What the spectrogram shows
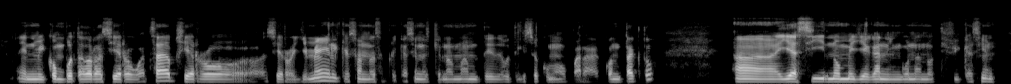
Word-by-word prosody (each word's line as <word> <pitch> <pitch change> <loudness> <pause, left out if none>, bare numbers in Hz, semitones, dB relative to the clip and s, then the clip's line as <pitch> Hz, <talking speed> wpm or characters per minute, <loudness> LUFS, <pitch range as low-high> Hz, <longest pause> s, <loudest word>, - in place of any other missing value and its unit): en 120 -2 -1
mi 120 - +1
computadora 120 0 +2
cierro 120 -2 0
WhatsApp, 165 +8 +3
cierro 120 -2 -1 0.2
cierro - - -5
Gmail, 160 0 +3
que 120 -3 -8
son 125 -1 -3
las 120 - -7
aplicaciones 125 -2 -9
que - - -15
normalmente 120 +1 -6
utilizo 120 0 -8
como - - -11
para - - -8
contacto, 135 - -3 0.8
ah, 125 -2 +5
y 130 +2 +7
así 135 +2 +5
no 130 0 +2
me 125 0 +3
llega 120 0 +1
ninguna 120 0 -3
notificación. 125 +3 -9
125 Hz, 155 wpm, -22 LUFS, 120-130 Hz, 0.8 s, y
